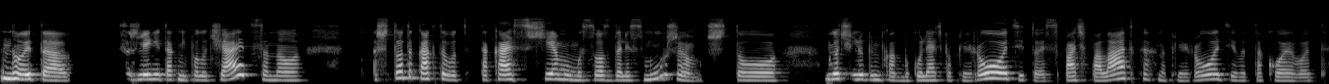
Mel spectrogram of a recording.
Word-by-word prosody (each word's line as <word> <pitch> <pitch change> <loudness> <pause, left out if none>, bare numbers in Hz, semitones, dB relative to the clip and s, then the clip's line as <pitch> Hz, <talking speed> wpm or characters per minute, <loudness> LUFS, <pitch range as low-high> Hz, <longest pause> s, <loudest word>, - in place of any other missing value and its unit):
Но 270 -4 +8
это, 200 -6 +5 0.5
к - - -24
сожалению, 230 +1 +3
так 215 0 -3
не 210 -2 -5
получается. 215 - +1
Но 195 -1 -4 0.7
что-то 300 +2 0
как-то 255 -3 +2
вот 210 0 -6
такую 225 +2 +4
схему 235 0 -1
мы 195 -2 -6
создали 195 -1 -3
с 195 0 -13
мужем, 220 -6 -5
что 185 -1 -3 0.4
мы 240 +1 +1
очень 245 -2 -1
любим, 225 -2 -1
как 185 -3 -9
бы, 175 - -12
гулять 195 +2 -4
по 185 - -13
природе, 245 +7 +4
то 205 - -12
есть 155 0 -13
спать 185 +1 -2
в 190 - -21
палатках 240 +7 0
на 190 -4 -13
природе, 195 +5 -4
вот 175 -1 -14
такое 175 -1 -7
вот. 165 +1 -12
210 Hz, 165 wpm, -22 LUFS, 185-235 Hz, 0.7 s, Но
